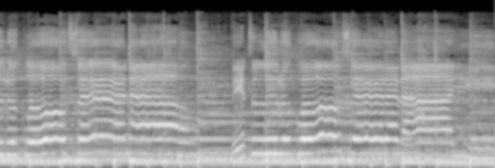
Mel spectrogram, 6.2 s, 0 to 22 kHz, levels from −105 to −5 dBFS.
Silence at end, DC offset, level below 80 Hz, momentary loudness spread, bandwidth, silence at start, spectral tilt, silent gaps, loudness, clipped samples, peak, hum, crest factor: 0 s; under 0.1%; -42 dBFS; 5 LU; 16.5 kHz; 0 s; -4 dB/octave; none; -14 LUFS; under 0.1%; 0 dBFS; none; 14 dB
